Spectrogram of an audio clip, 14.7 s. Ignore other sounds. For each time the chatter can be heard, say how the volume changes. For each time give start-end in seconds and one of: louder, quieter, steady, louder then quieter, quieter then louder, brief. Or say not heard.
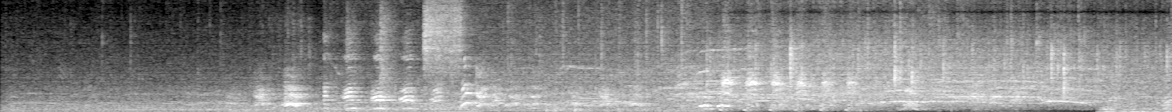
0.0-14.6 louder.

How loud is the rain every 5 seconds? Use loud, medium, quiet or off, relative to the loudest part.
medium, loud, loud.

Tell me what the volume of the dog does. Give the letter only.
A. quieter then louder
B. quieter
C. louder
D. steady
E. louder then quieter
B.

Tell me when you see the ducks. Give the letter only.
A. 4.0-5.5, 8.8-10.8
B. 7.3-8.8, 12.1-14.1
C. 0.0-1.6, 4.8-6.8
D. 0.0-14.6
A.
